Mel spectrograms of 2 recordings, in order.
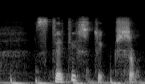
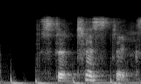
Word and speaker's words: statistics: so St St statistics that falls in the second syllable statistics so it ends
